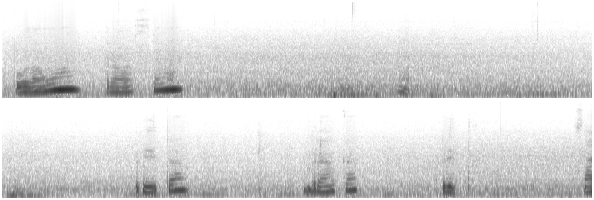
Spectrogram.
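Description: Beads click softly as thread is pulled through them.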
